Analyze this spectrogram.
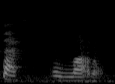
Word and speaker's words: axolotl: I feel like it's pronounced different than I want to pronounce it. It's just axolotl. It is axolotl.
